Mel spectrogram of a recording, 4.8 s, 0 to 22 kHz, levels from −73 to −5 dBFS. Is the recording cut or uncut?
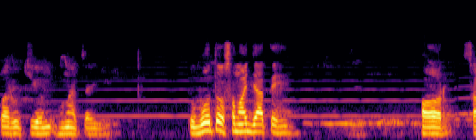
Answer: uncut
